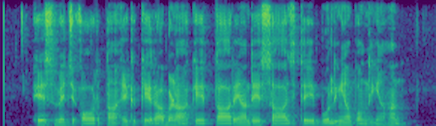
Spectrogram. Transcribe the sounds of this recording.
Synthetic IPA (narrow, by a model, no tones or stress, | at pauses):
ɪsʋɪt͡ʃɔːɾt̪ãːʔɪkːeːɾaːbəɽ̃aːkeːt̪aːɾjãːd̪eːsaːd͡ʒt̪eːboːlijãːpãːnd̪ijãːɦən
